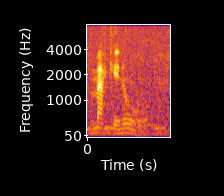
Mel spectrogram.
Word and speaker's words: Mackinac: Its pronunciation is Mackinac, a throwback to the original French spelling.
